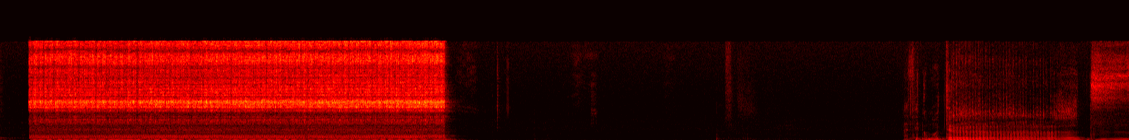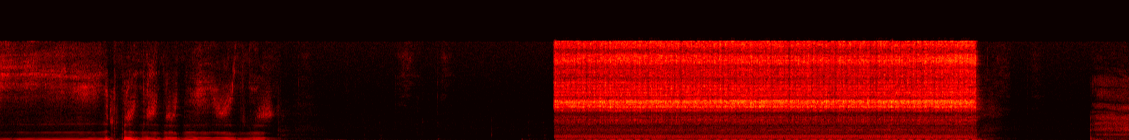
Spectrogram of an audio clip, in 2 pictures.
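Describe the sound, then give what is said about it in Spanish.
A loud, steady snake hiss runs for about four seconds, then a voice is heard briefly, and a second long hiss follows before fading out. “Era el sonido de una serpiente.”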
